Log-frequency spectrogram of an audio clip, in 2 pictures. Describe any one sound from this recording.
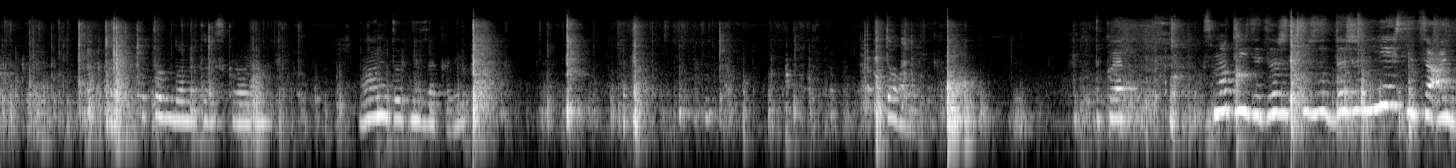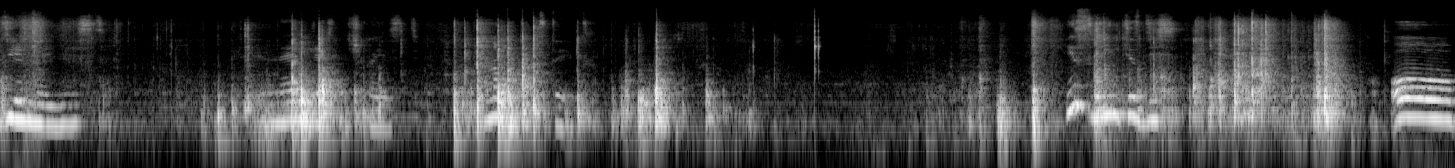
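Plastic toy pieces click and rattle as they are handled.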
